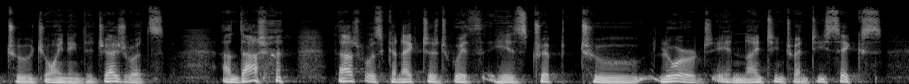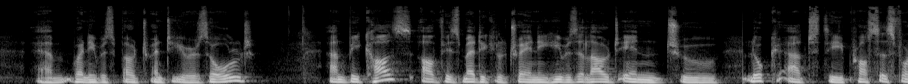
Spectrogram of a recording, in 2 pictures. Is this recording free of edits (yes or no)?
yes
